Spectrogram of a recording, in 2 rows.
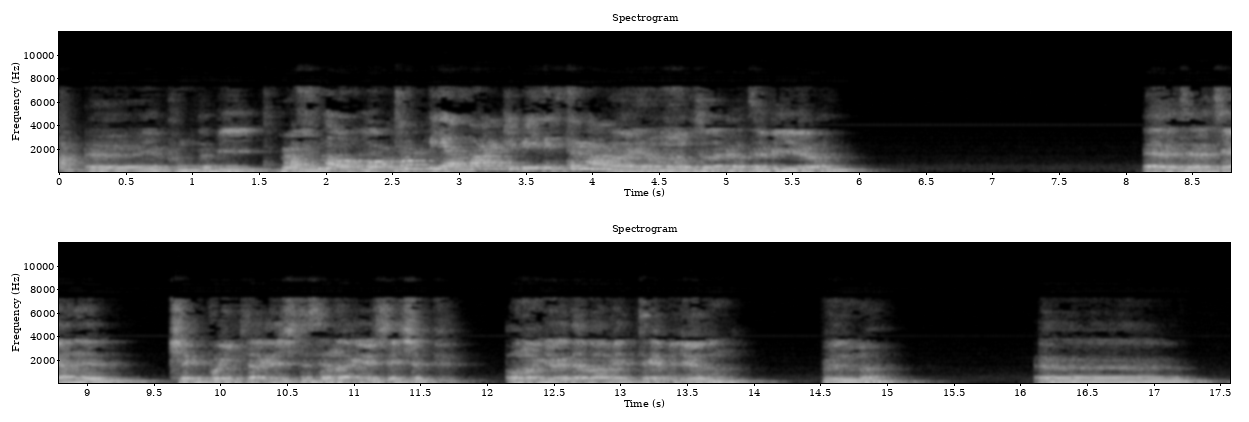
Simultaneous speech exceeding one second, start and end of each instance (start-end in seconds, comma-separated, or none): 1.7-3.0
